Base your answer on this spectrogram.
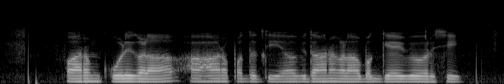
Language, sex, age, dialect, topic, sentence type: Kannada, male, 18-24, Central, agriculture, question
